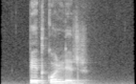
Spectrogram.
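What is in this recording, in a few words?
"педколледж", Komi, female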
